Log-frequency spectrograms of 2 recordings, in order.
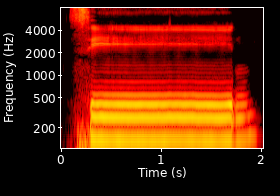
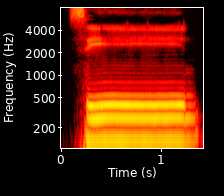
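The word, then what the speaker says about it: سين: যেমন যা তারপরে সিন জিহ্বার আগা সামনের নিচের দুই দাঁতের পেট ও আগার সঙ্গে লাগাইয়া সিন সিন তারপরে রয়েছে শিন জিহ্বার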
